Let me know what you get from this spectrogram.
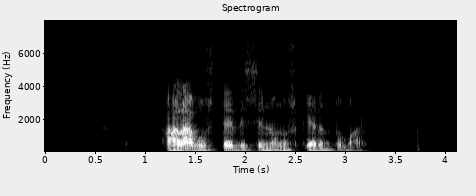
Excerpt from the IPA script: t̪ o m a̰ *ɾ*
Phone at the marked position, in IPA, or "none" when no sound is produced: ɾ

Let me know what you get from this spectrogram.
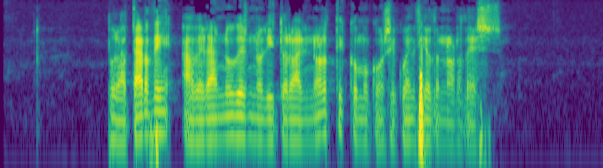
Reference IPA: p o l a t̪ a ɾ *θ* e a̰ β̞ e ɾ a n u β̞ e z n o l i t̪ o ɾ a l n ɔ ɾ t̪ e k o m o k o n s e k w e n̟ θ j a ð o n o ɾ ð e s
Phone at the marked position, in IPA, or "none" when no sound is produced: ð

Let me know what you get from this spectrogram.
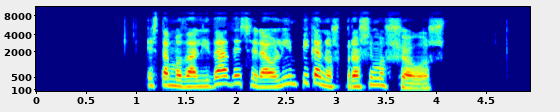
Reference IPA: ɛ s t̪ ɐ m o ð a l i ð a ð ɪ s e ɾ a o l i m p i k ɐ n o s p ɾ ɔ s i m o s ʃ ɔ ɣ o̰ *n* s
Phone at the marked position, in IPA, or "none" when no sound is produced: none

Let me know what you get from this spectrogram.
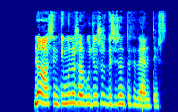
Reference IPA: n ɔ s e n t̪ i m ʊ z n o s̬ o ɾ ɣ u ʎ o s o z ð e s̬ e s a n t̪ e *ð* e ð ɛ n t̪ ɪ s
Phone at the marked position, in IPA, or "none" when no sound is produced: θ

